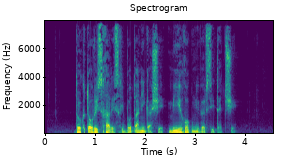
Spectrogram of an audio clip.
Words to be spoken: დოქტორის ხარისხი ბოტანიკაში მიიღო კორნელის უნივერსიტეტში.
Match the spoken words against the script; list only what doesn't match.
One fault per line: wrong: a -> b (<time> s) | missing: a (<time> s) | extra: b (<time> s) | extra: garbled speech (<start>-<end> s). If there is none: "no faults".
missing: კორნელის (2.9 s)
